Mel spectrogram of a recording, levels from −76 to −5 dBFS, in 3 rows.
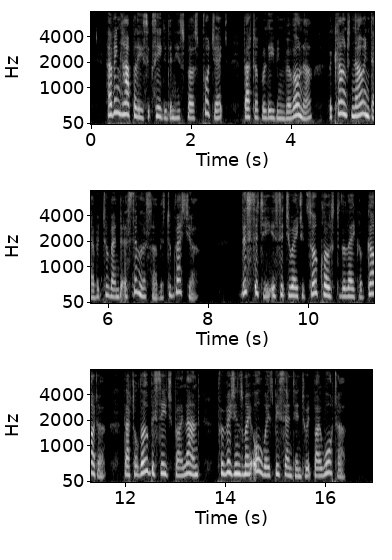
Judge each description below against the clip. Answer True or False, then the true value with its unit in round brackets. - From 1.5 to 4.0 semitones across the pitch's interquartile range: False (4.8 semitones)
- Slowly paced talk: False (165 wpm)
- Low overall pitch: False (225 Hz)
